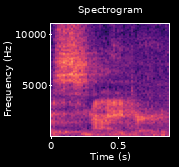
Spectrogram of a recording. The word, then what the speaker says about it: Schneider: With our friend Corey Schneider, who was on earlier. – Yeah, different. That's Corey Snyder. Different pronunciation.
